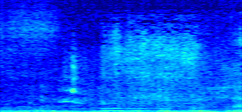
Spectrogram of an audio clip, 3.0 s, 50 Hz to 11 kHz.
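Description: Rally car number 112 pulls away from the start line on a Harlech forest stage, a steady engine drone with faint tyre scrabble, fairly distant and continuous throughout.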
